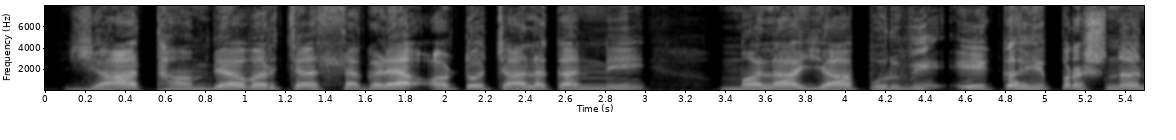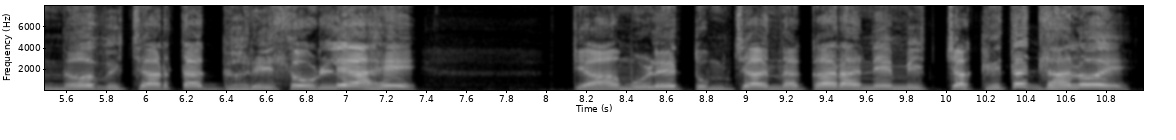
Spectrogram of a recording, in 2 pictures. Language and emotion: Marathi, surprised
